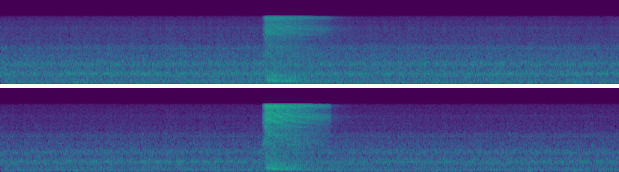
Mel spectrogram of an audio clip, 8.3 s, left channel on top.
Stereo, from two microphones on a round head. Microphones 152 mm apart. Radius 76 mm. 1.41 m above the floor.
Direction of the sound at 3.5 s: 55° right (ahead or behind).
